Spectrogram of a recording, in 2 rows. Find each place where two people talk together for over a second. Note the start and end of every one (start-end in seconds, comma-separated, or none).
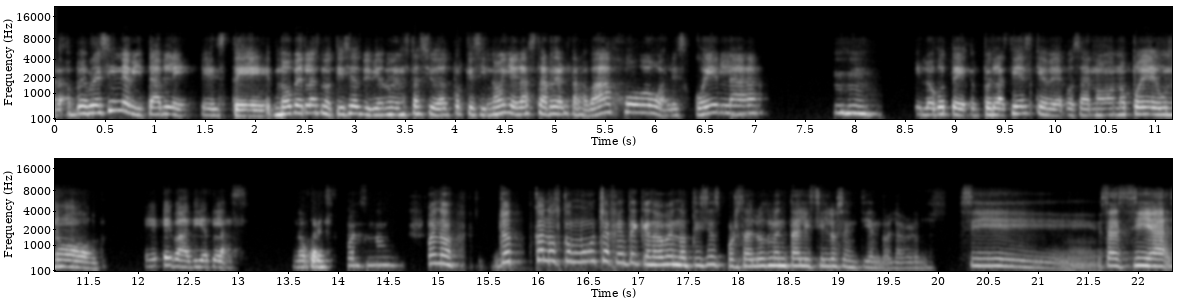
none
